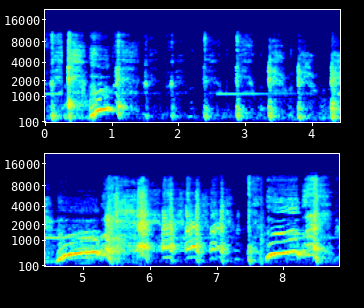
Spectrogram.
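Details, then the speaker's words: Adult coughing non-stop in rapid runs with harsh, rising whooping gasps between bursts, barely inhaling, unable to eat or drink; paroxysmal cough, a sign to go to hospital. "This one I'm going to play sound for just so that you can hear what it's like when somebody's coughing non-stop. And this is also a sign that you need to go to the hospital."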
